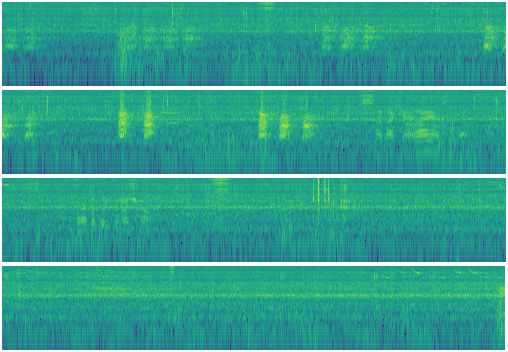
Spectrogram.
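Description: Steady wind and road noise from riding a bicycle along an asphalt road, with several short snatches of voices in the first half.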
